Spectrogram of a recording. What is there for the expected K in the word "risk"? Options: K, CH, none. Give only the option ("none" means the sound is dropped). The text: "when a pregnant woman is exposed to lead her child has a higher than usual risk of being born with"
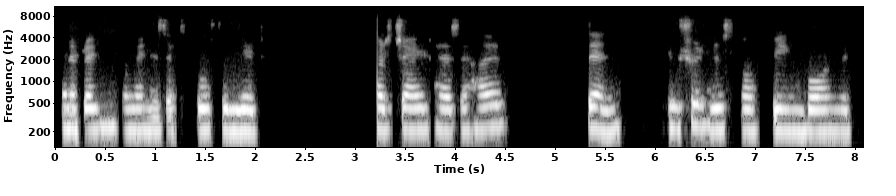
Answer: K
